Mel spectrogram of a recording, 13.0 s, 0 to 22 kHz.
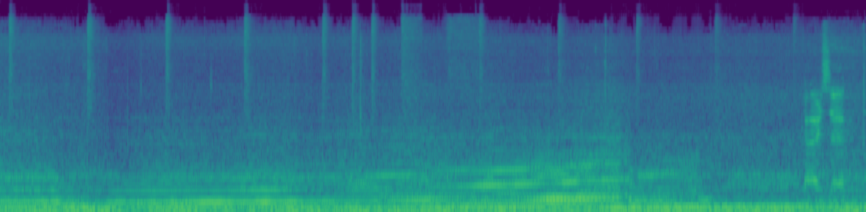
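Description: A 2019 Mercedes-AMG E53 coupe lapping a race track, its engine a steady loud drone that rises in pitch as it accelerates, with a voice talking over it throughout.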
